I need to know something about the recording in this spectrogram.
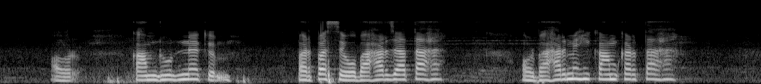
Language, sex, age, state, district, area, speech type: Hindi, female, 60+, Bihar, Begusarai, rural, spontaneous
